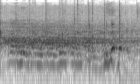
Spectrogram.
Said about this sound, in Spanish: Ponte las palmas, acá efecto de palmas.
